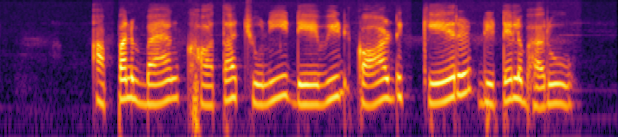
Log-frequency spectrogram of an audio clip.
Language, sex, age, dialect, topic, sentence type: Maithili, female, 18-24, Bajjika, banking, statement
